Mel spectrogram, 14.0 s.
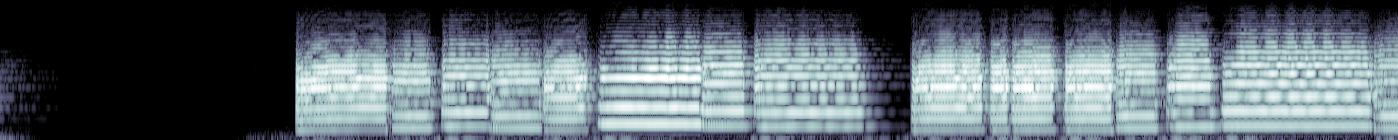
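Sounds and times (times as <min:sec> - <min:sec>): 
trumpet: 0:03.0 - 0:13.9.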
